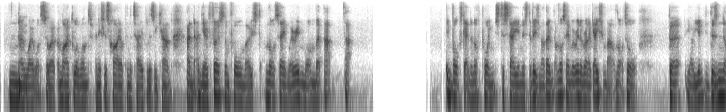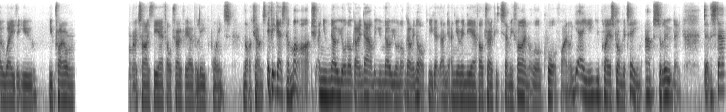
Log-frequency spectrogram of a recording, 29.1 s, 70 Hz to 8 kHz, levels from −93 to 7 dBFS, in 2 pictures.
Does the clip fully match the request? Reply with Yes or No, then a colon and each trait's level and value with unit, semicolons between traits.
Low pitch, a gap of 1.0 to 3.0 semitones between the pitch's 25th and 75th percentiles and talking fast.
Yes: low, 120 Hz; narrow, 2.4 semitones; fast, 245 wpm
